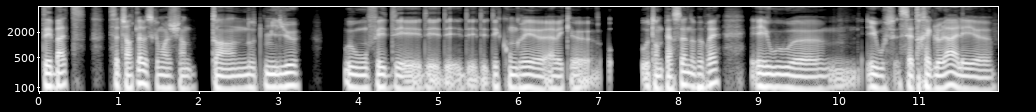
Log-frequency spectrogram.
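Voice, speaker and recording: Low-voiced halting man on a podcast. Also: little pitch movement, creaky, clean tone, dry recording, clean studio sound. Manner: halting, repeats words. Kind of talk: casual podcast chat.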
